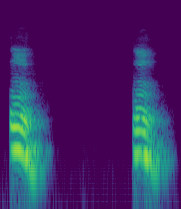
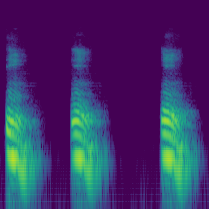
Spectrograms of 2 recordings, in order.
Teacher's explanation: It's a nasal sound and rounded.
